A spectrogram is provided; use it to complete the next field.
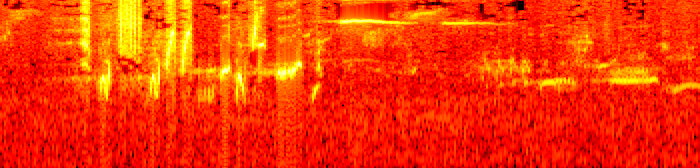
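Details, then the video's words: Common nightingale singing a quick, varied burst of high clicks, buzzy notes and sharp whistles for about a second and a half, then softer drawn-out whistles trailing off. "kicauan burung sikatan londo"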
